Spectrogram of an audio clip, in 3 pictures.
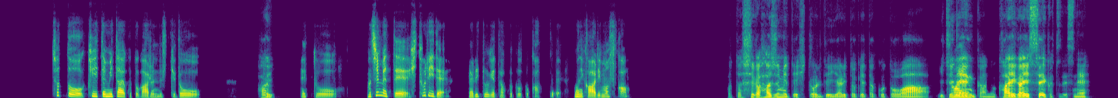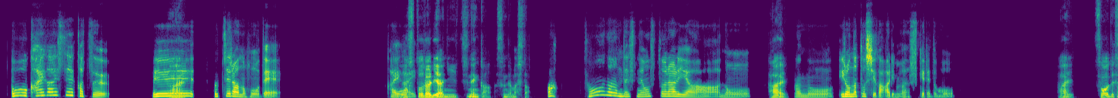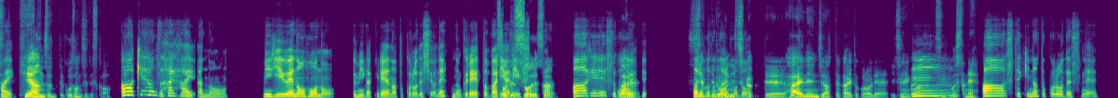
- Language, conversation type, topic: Japanese, podcast, 初めて一人でやり遂げたことは何ですか？
- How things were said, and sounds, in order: none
